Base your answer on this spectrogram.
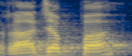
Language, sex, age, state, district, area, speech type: Kannada, male, 45-60, Karnataka, Shimoga, rural, spontaneous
